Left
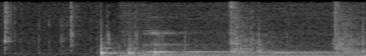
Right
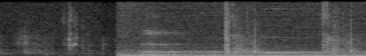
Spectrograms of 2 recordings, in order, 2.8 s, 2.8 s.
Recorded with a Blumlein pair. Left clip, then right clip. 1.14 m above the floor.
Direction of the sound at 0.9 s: 50° right.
